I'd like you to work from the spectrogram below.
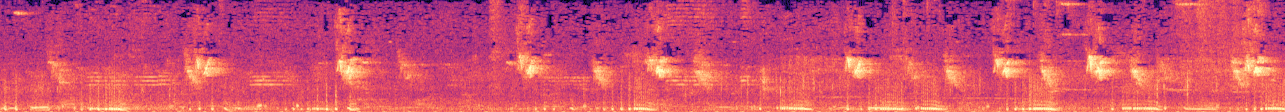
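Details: Pigeons in India, a pet pigeon mixed in among wild ones, giving low throaty coos repeated through the recording, with high thin chirps from other birds above and soft rustling in between.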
